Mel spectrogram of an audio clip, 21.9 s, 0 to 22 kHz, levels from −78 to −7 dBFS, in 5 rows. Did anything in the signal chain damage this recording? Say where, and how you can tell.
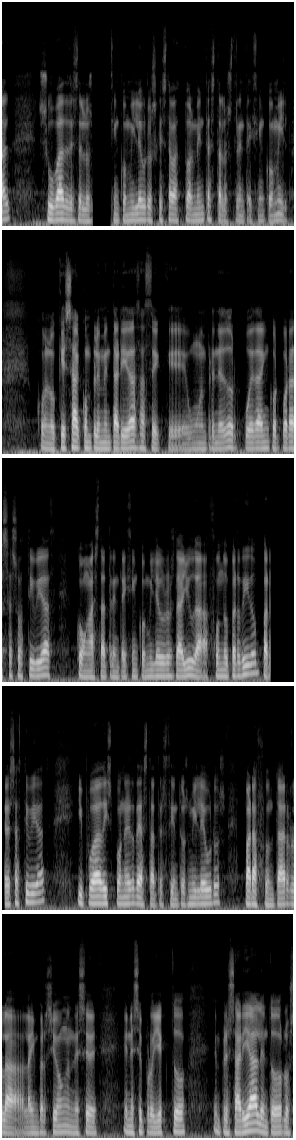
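Yes, there are two stream reconnects at the network stage. At 1.35 to 1.63 s the audio drops out for 245 ms, and at 12.77 to 13.18 s for 369 ms. Each time the sound comes back roughly a fifth of a second further on than where it stopped. That skip is the tell: the connection broke, the player sat silent, then reconnected and began decoding afresh from the live position instead of continuing seamlessly.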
